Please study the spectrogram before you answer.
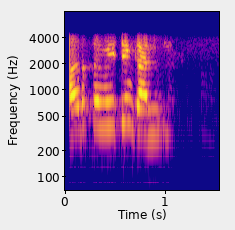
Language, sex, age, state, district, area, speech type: Tamil, female, 18-30, Tamil Nadu, Thoothukudi, rural, conversation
